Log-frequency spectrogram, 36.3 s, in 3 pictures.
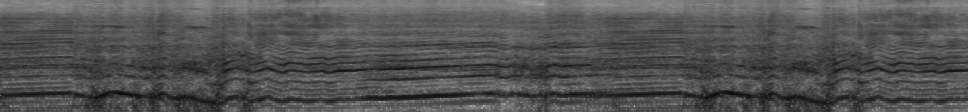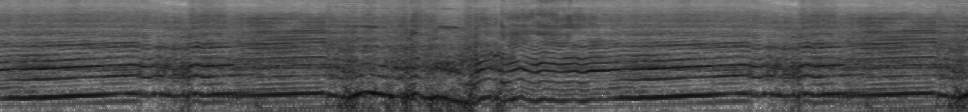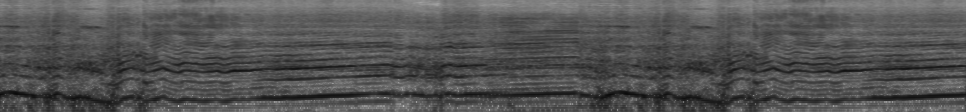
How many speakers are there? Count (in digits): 0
